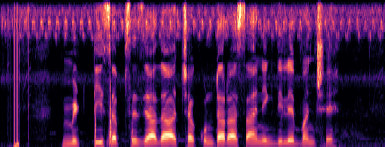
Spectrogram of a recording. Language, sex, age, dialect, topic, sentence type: Magahi, male, 18-24, Northeastern/Surjapuri, agriculture, question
